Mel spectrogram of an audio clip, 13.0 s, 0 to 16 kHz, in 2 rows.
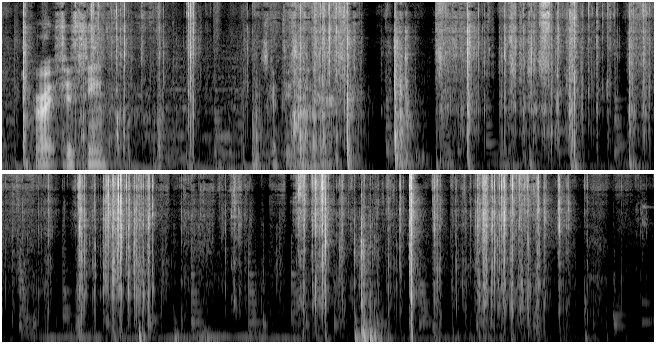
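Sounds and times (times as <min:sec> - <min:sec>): background music: 0:00.0 - 0:13.0
wrapper tearing and crinkling: 0:00.7 - 0:02.1, 0:04.4 - 0:12.3.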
